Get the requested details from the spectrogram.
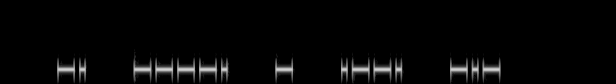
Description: Morse code, heard as a keyed tone, about 22 wpm, spaced as for 13 wpm, 700 Hz. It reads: N9TPK
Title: USA Call Signs - 5 Characters - 3x Character Spacing - 22wpm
